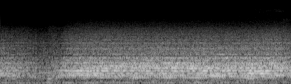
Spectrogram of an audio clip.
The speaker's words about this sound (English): They included a ride on an historic train,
